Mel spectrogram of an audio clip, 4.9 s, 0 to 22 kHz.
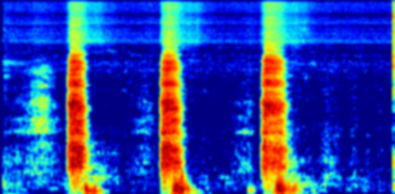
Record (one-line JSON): {"exhalation_length": "4.9 s", "exhalation_amplitude": 10111, "exhalation_signal_mean_std_ratio": 0.35, "survey_phase": "beta (2021-08-13 to 2022-03-07)", "age": "65+", "gender": "Male", "wearing_mask": "No", "symptom_none": true, "smoker_status": "Never smoked", "respiratory_condition_asthma": false, "respiratory_condition_other": false, "recruitment_source": "REACT", "submission_delay": "1 day", "covid_test_result": "Negative", "covid_test_method": "RT-qPCR"}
